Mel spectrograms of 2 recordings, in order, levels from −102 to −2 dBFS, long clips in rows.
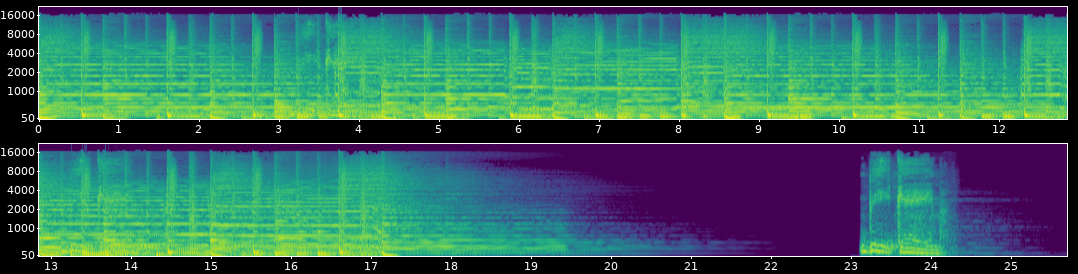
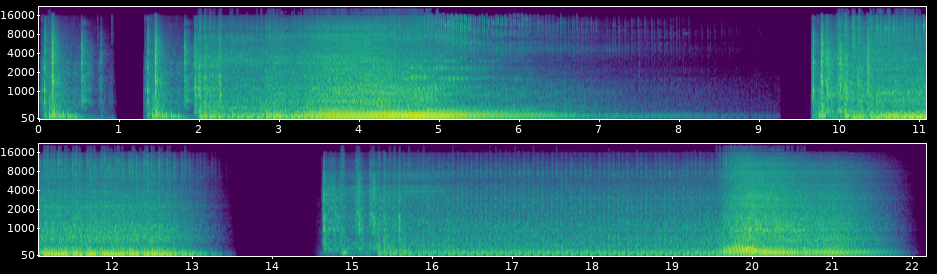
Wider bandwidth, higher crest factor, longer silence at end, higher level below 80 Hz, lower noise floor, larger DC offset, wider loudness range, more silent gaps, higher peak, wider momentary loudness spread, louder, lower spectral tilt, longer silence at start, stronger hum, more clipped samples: about the same, 17 kHz vs 16.5 kHz; second, 14 dB vs 20 dB; first, 1.5 s vs 0.45 s; first, -24 dBFS vs -36 dBFS; first, under -90 dBFS vs -69 dBFS; neither; second, 10 LU vs 17 LU; second, 22.26-23.00 s vs 0.97-1.31 s, 9.27-9.66 s, 13.56-14.53 s; about the same, 0 dBFS vs 0 dBFS; second, 8 LU vs 19 LU; first, -13 LUFS vs -19 LUFS; about the same, -4.5 dB/octave vs -5.5 dB/octave; about the same, 0 s vs 0.05 s; neither; neither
